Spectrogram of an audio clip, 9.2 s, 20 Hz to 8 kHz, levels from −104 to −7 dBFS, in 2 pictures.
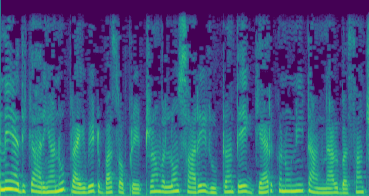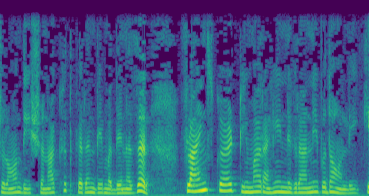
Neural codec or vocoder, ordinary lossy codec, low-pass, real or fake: none; none; 7.2 kHz; real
